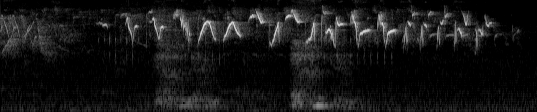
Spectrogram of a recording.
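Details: Indigo bunting singing: a bright, high, sweet phrase of about four seconds built from paired, sharply slurred notes, rising and falling, ending in quicker, softer paired chirps, against a quiet background.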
